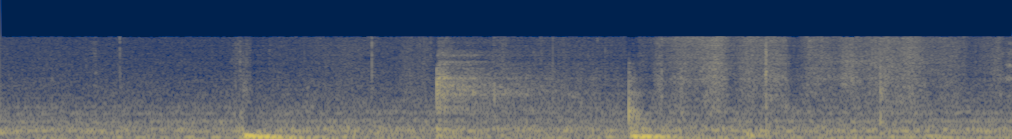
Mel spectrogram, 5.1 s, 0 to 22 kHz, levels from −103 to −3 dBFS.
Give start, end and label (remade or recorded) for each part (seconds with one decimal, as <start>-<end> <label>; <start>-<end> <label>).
0.0-1.0 recorded; 1.0-1.9 remade; 1.9-2.3 recorded; 2.3-4.2 remade; 4.2-5.1 recorded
